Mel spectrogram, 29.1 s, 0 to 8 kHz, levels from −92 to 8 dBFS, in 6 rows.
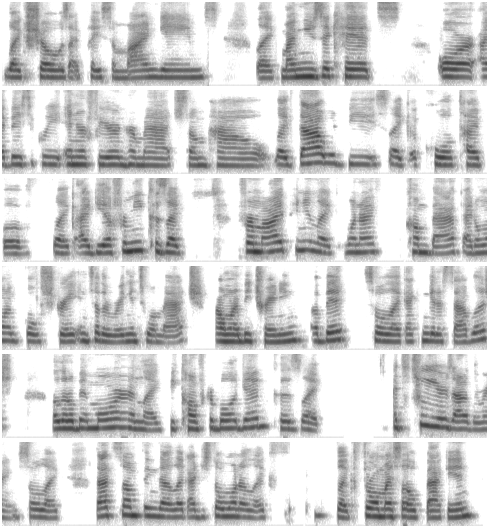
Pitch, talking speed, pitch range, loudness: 230 Hz, 210 wpm, 215-250 Hz, -27 LUFS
